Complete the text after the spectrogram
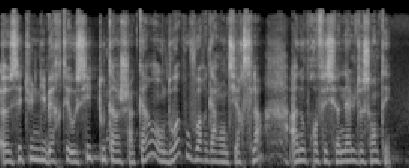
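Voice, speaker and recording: Against noticeable background noise, a woman at medium pitch keeps very even loudness, a moderate pace, and ordinary pitch variation. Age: 50s. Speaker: senator. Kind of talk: radio interview. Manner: halting.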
